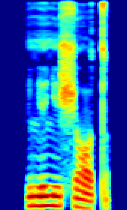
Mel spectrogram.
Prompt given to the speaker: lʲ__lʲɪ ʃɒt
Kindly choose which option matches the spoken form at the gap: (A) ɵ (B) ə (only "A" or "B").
B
